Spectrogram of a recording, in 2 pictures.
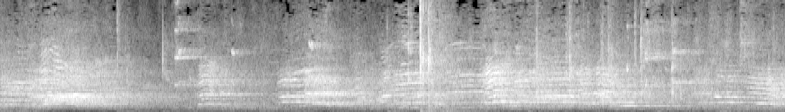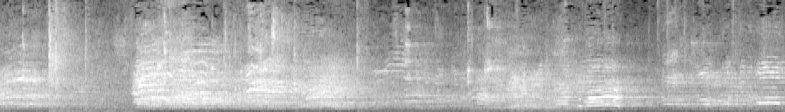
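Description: A large crowd cheers and chants in a big echoing indoor hall.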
